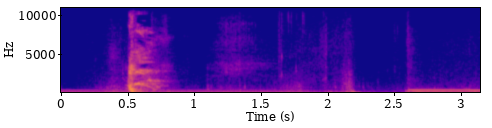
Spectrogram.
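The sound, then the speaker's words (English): A single sharp, loud sneeze bursts out near the start, followed by a quieter breathy sound about two seconds later, all over a low, steady background hum. “the racism made me just sneeze.”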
